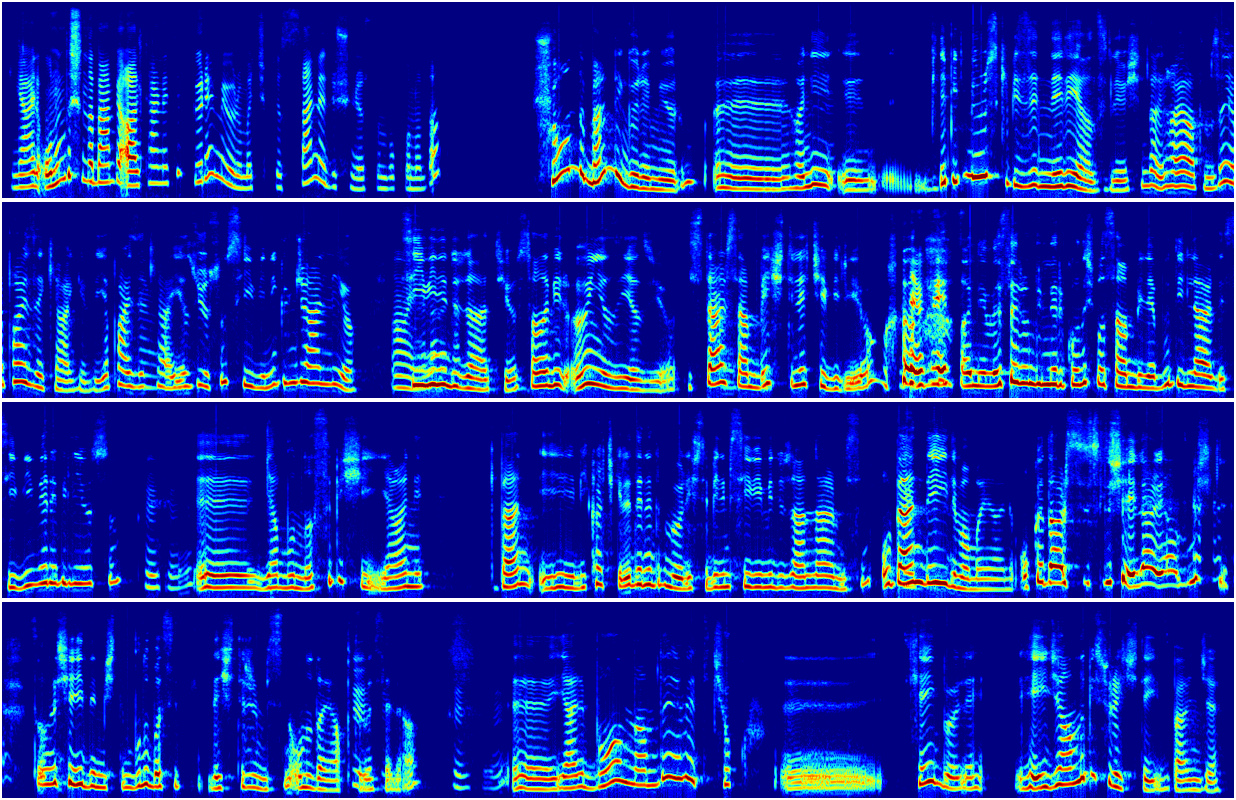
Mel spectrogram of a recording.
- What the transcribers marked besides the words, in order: distorted speech; other background noise; static; laughing while speaking: "Evet"; chuckle; mechanical hum; chuckle
- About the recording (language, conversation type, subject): Turkish, unstructured, Yeni teknolojiler iş bulma şansını artırır mı?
